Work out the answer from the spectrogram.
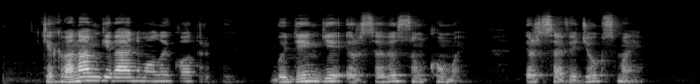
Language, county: Lithuanian, Vilnius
